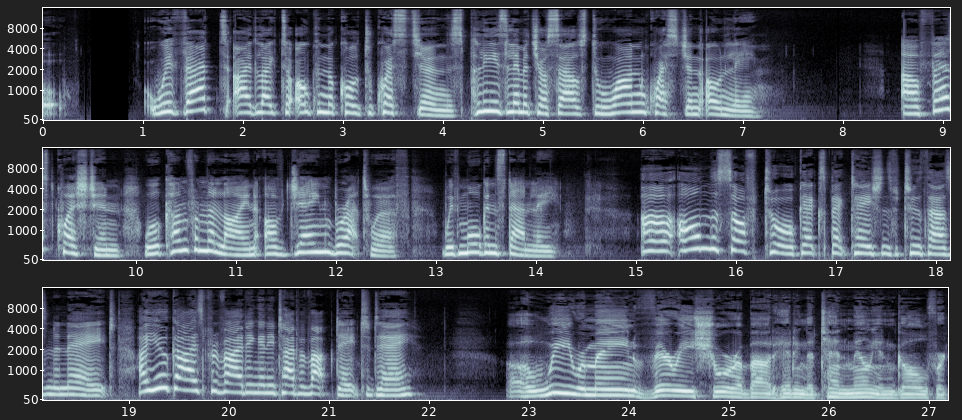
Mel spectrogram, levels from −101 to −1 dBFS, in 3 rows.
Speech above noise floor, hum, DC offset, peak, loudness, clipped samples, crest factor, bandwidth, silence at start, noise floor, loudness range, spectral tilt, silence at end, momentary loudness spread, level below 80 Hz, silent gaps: 48 dB; none; under 0.1%; 0 dBFS; -14 LUFS; under 0.1%; 14 dB; 16 kHz; 0 s; -62 dBFS; 3 LU; -5 dB/octave; 0 s; 8 LU; -54 dBFS; 0.48-0.86 s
